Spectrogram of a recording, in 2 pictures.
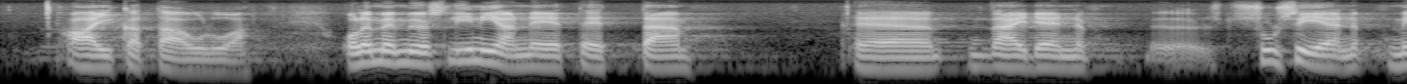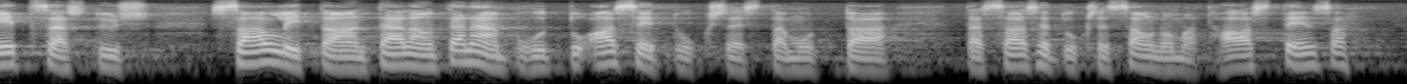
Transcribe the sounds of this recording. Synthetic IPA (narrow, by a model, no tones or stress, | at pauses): ɑikɑt̪ɑuluɑ | ʔolemːemyøslinjɑnːˑeːt̪et̪ːæ | næiden | susienmet̪sæst̪ys | sɑlːit̪ɑːnt̪æːlːæont̪ænæːmpuhut̪ːuʔɑset̪uksest̪ɑmut̪ːɑ | t̪æsːæɑset̪uksesːɑonomɑt̪hɑːst̪eːnsɑ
